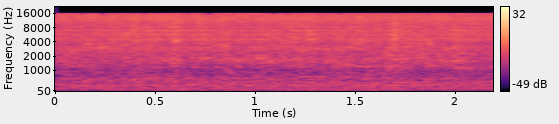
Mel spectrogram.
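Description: Steady hiss of background noise with no distinct events, fairly quiet and unchanging.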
